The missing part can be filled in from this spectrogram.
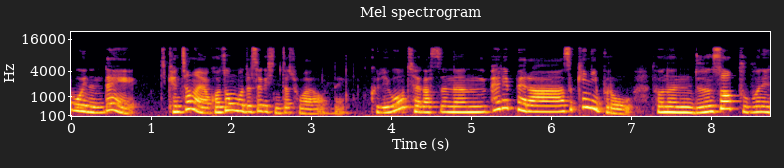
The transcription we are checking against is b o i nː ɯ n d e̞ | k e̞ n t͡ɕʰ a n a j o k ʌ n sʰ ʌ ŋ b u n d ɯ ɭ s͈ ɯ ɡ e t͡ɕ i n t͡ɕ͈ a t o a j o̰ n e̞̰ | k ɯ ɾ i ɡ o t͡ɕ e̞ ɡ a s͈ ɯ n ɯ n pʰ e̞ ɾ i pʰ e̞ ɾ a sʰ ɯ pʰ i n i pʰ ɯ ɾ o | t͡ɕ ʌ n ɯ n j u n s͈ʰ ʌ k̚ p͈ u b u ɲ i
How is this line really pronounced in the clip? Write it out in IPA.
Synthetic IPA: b o i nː ɯ n d e̞ | k e̞ n t͡ɕʰ a n a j o k ʌ n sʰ ʌ ŋ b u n d ɯ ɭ s͈ ɯ ɡ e t͡ɕ i n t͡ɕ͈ a t͡ɕ o a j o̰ n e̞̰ | k ɯ ɾ i ɡ o t͡ɕ e̞ ɡ a s͈ ɯ n ɯ n pʰ e̞ ɾ i pʰ e̞ ɾ a sʰ ɯ kʰ i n i pʰ ɯ ɾ o | t͡ɕ ʌ n ɯ n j u n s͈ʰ ʌ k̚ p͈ u b u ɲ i

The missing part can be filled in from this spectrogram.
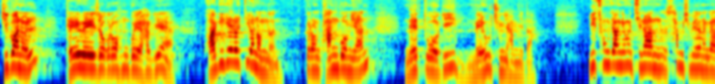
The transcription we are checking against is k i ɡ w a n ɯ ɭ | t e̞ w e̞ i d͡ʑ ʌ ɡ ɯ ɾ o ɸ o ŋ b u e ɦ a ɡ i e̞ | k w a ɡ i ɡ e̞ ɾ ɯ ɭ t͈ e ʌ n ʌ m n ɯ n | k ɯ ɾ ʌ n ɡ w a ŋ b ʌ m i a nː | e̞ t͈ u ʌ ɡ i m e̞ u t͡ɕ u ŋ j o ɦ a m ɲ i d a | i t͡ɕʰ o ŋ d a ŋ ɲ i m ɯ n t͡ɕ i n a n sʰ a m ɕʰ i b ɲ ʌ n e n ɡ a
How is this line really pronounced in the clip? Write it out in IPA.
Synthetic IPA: k i ɡ w a n ɯ ɭ | t e̞ w e̞ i d͡ʑ ʌ ɡ ɯ ɾ o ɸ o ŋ b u e ɦ a ɡ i e̞ | k w a ɡ i ɡ e̞ ɾ ɯ ɭ t͈ i ʌ n ʌ m n ɯ n | k ɯ ɾ ʌ n k w a ŋ b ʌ m i a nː | e̞ t͈ u ʌ ɡ i m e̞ u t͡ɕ u ŋ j o ɦ a m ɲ i d a | i t͡ɕʰ o ŋ d͡ʑ a ŋ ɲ i m ɯ n t͡ɕ i n a n sʰ a m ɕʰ i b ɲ ʌ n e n ɡ a

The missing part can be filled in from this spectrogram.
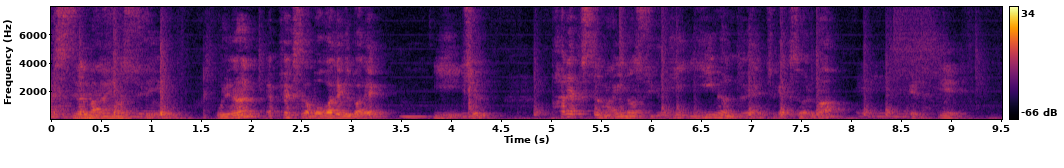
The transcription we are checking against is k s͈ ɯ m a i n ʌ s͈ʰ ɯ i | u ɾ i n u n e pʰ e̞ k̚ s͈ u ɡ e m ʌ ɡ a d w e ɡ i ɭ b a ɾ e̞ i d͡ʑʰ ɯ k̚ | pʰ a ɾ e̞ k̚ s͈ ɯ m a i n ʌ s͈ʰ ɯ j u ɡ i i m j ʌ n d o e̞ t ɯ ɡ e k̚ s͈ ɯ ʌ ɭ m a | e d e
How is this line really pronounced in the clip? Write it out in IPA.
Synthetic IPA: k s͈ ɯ m a i n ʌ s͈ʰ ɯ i | u ɾ i n ɯ n e pʰ e̞ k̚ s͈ ɯ ɡ a m ʌ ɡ a d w e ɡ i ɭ b a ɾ e̞ i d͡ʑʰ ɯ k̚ | pʰ a ɾ e̞ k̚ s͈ ɯ m a i n ʌ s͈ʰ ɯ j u ɡ i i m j ʌ n d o e̞ t͡ɕ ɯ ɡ e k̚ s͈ ɯ ʌ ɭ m a | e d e

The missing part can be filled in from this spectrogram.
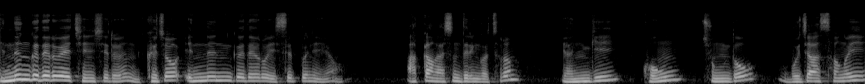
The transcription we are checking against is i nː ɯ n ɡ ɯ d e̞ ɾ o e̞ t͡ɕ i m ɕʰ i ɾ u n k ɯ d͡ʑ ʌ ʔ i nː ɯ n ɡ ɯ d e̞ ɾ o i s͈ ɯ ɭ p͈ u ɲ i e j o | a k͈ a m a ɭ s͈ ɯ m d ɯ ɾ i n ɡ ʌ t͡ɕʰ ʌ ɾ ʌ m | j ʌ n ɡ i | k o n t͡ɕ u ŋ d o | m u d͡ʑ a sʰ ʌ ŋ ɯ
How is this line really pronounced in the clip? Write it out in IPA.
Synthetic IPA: i nː ɯ n ɡ ɯ d e̞ ɾ o e̞ t͡ɕ i n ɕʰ i ɾ ɯ n k ɯ d͡ʑ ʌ ʔ i nː ɯ n ɡ ɯ d e̞ ɾ o i s͈ ɯ ɭ p͈ u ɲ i e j o | a k͈ a m a ɭ s͈ ɯ m d ɯ ɾ i n ɡ ʌ t͡ɕʰ ʌ ɾ ʌ m | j ʌ n ɡ i | k o ŋ t͡ɕ u ŋ d o | m u d͡ʑ a sʰ ʌ ŋ ɯ

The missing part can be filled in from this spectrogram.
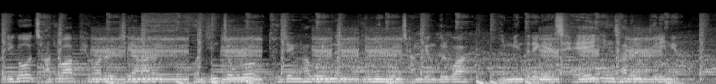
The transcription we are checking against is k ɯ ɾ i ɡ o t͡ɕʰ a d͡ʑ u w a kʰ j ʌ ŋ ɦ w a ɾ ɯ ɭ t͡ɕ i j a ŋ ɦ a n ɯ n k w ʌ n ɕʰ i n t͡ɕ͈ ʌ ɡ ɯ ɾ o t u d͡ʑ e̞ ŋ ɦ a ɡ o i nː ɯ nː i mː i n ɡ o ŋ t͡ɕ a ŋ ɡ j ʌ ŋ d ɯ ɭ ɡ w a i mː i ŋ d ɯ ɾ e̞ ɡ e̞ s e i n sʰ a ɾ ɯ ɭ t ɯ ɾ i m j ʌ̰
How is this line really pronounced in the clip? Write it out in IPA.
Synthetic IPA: k ɯ ɾ i ɡ o t͡ɕ a d͡ʑ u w a pʰ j ʌ ŋ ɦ w a ɾ ɯ ɭ t͡ɕ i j a ŋ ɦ a n ɯ n k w ʌ n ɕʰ i n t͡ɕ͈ ʌ ɡ ɯ ɾ o t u d͡ʑ e̞ ŋ ɦ a ɡ o i nː ɯ n i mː i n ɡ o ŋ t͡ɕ a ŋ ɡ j ʌ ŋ d ɯ ɭ ɡ w a i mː i n d ɯ ɾ e̞ ɡ e̞ s e i n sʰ a ɾ ɯ ɭ t ɯ ɾ i m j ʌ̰

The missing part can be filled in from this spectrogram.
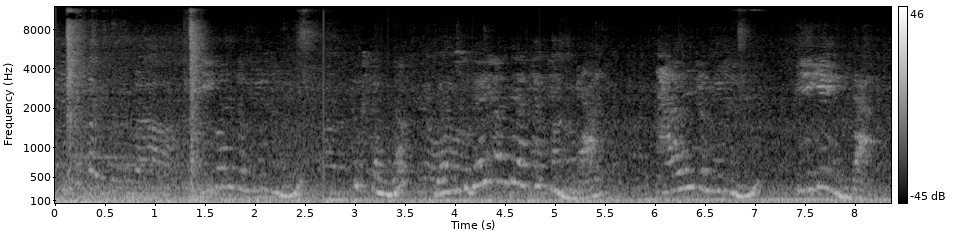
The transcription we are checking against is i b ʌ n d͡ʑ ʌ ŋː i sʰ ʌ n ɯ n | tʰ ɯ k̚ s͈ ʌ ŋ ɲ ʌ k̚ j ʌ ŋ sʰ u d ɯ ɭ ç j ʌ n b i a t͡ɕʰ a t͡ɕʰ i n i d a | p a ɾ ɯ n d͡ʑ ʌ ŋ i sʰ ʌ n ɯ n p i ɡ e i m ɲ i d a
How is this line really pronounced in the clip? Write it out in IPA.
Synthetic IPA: i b ʌ n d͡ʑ ʌ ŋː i sʰ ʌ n ɯ n | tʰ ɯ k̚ s͈ ʌ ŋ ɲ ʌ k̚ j ʌ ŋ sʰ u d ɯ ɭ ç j ʌ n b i a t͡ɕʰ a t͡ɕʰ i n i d a | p a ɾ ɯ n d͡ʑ ʌ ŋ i sʰ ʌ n ɯ n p i ɡ e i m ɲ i d a

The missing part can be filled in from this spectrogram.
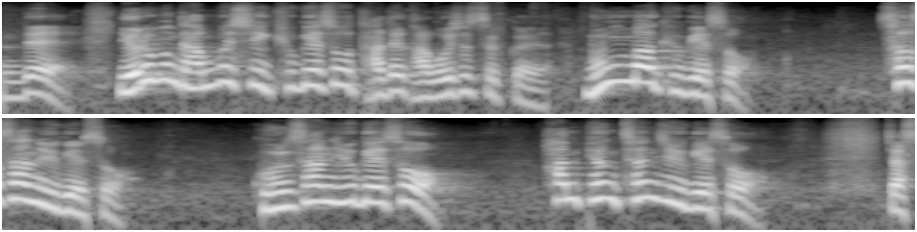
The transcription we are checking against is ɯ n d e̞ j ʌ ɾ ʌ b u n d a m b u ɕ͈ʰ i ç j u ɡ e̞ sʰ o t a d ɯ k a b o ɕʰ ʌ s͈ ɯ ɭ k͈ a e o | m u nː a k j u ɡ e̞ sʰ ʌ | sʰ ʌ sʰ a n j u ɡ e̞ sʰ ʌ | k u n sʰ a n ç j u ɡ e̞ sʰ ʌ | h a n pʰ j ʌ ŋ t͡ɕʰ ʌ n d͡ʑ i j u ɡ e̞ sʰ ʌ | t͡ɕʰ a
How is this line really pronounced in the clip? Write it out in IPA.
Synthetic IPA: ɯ n d e̞ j ʌ ɾ ʌ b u n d a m b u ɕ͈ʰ i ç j u ɡ e̞ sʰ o t a d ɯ k a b o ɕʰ ʌ s͈ ɯ ɭ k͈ a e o | m u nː a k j u ɡ e̞ sʰ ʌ | sʰ ʌ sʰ a n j u ɡ e̞ sʰ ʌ | k u n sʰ a n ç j u ɡ e̞ sʰ ʌ | h a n pʰ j ʌ ŋ t͡ɕʰ ʌ n d͡ʑ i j u ɡ e̞ sʰ ʌ | t͡ɕ a

